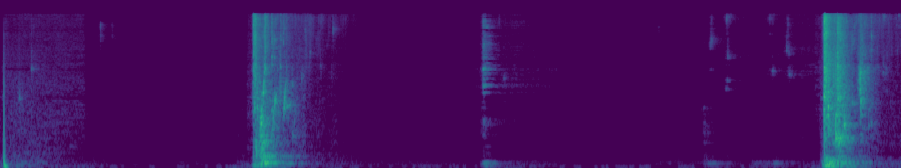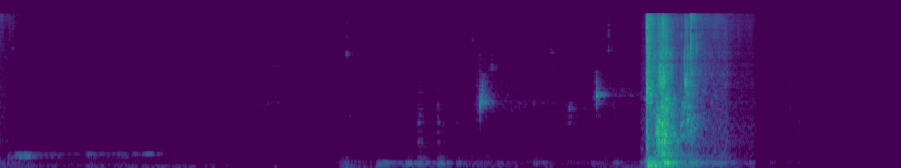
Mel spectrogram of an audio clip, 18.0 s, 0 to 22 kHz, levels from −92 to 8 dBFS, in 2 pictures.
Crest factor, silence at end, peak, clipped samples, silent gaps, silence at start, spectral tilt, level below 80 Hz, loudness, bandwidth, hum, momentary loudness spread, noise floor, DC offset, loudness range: 34 dB; 1.95 s; -2 dBFS; under 0.1%; none; 0.05 s; -2 dB/octave; -50 dBFS; -25 LUFS; 15.5 kHz; none; 26 LU; under -90 dBFS; under 0.1%; 8 LU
